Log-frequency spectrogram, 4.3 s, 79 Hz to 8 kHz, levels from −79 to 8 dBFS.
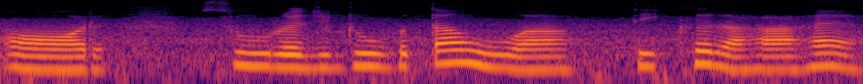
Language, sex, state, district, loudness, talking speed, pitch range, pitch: Hindi, female, Chandigarh, Chandigarh, -17 LUFS, 95 wpm, 180-215 Hz, 200 Hz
